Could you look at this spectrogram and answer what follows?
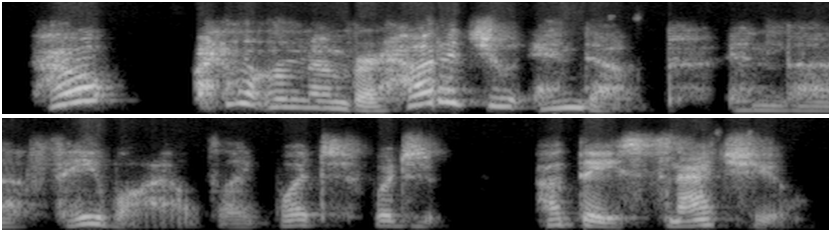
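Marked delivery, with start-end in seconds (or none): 1.4-6.1 whispering, higher pitch. A player's character quietly questions another character, whispering. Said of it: "I'll have like a whispered conversation".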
